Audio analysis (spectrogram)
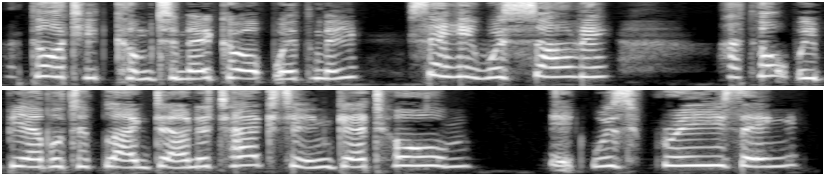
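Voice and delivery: put-on a frightened girl telling it haltingly; shaken young woman Chloe.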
